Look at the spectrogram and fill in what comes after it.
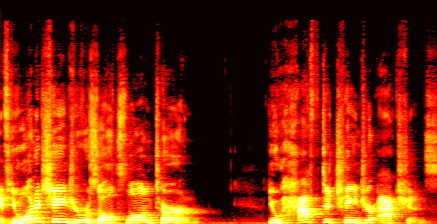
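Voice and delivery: loud projected voice. Speaking to a room, reaching the people in the back with a raised voice. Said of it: "I'm raising my voice to make sure that I reach the people in the back".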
